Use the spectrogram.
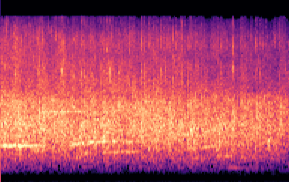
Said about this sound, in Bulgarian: ако ръкопляскаш, ръкопляскай, като че наистина вярваш.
